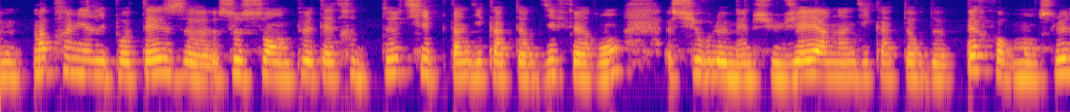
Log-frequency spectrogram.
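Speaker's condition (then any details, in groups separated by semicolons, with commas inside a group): No condition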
